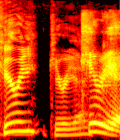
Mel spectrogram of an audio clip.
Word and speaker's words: Kyrie: Kyrie.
